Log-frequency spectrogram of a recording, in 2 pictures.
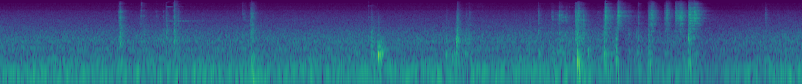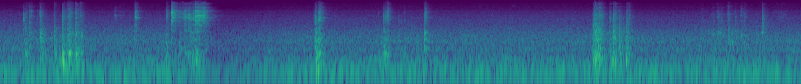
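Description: Metal gym-rack parts and hardware being handled during assembly: scattered knocks and clicks, with three short bursts of rattling metal clinks, over a steady background hum.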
